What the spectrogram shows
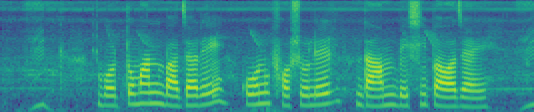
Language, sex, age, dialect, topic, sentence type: Bengali, female, 25-30, Rajbangshi, agriculture, question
